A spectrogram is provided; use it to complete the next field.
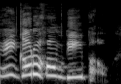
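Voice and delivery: put-on grouchy woman voice, very high. A podcast host imagining a listener's Saturday plays the wife in a put-on grouchy wife voice. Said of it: "That's my grouch wife voice".

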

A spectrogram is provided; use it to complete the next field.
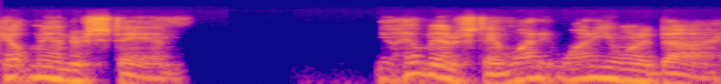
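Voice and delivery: tender, careful voice. Showing the right way to ask someone near hopelessness a question, tender and careful. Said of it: "tenderly, carefully".

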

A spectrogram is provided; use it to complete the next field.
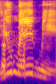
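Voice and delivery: very high, nerdy, villainous put-on voice. Quoting a movie villain's line: imitating Jason Schwartzman's nerdy voice. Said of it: "he's got this nerdy voice".

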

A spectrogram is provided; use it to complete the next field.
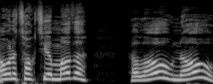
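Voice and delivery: put-on shocked, bewildered, loud, very high Boston accent. Talking about The Happening, shocked Mark Wahlberg Boston accent. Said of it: "mixed with his Boston accent".

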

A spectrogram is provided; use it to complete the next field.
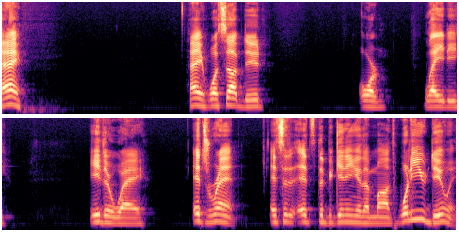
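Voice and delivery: firm, really stern, blunt, no-nonsense voice. Telling a tenant that rent is due at the start of the month, really stern. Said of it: "I need to be really stern".

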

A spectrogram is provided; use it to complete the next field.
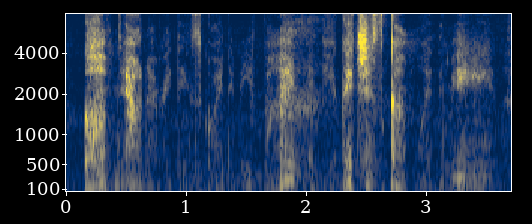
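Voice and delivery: soft, eerie, barely voiced whisper. Retelling what people in a creepy house say: imitating a whisper. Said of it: "Why are we whispering?".

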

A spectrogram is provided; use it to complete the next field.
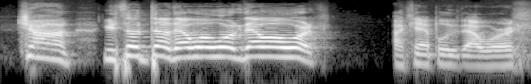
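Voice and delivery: put-on screaming, high. Retelling how Tio screamed at John during a test run, imitating Tio screaming. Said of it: "Tio was like screaming at my face".

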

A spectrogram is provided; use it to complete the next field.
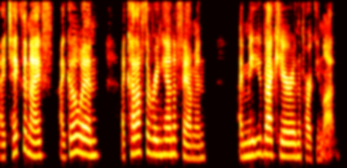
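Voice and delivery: plain

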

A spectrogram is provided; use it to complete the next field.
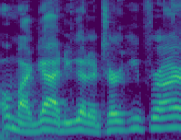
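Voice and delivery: mock thrilled, excited voice. Imagining how a neighbor would react to a turkey fryer: imitating someone thrilled. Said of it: "would have been fucking thrilled".

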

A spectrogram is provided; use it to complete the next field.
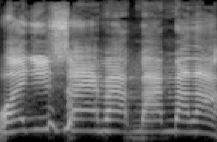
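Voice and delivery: very high, distant-sounding frog creature voice. Narrating the game, the speaker voices a bullywog heckling from the distance in a bullywog voice. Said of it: "you just hear a bullywog in the distance go".

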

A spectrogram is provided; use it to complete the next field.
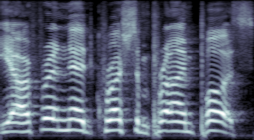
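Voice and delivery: macho gym-bro voice. Imagining the Try Guys pumping iron and bragging: imitating the Try Guys as macho gym bros. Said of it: "if they'd been like".

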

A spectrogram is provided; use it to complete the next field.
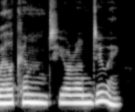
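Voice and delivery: soft chuckle while speaking. Voicing a half-elf who speaks to a player, laughing softly. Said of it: "half-elf laughs softly to himself and says".

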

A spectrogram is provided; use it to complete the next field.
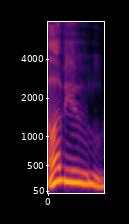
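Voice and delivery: put-on talking-car voice, pitched way up. Voicing a car speaking through its radio: talking car voice. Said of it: "a car voice".

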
